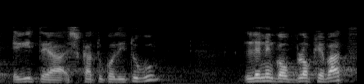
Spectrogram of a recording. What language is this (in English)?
Basque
